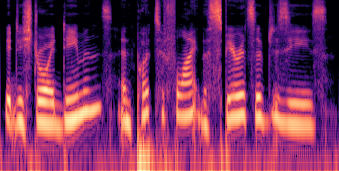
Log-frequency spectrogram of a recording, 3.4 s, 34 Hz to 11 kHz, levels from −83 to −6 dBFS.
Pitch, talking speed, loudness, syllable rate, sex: 200 Hz, 195 wpm, -18 LUFS, 5.0 syllables/s, female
